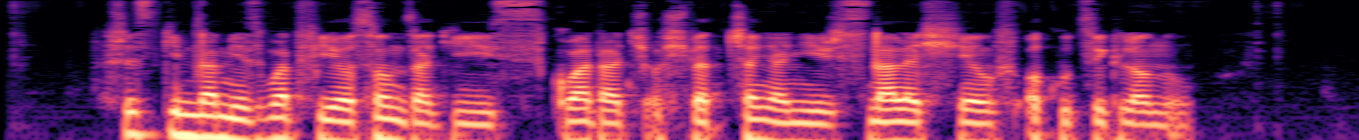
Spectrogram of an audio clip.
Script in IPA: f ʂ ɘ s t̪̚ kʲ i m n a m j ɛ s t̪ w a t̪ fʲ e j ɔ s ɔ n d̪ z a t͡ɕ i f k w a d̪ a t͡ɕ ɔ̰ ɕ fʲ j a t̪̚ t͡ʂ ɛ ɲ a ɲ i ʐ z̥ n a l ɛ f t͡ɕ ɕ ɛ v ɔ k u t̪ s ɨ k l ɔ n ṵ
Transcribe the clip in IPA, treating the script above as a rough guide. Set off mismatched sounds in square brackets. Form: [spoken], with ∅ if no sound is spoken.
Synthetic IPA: f ʂ ɘ s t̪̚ kʲ i m n a m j ɛ s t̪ w a t̪ fʲ e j ɔ s ɔ n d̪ z a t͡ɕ i [s] k w a d̪ a t͡ɕ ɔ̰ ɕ fʲ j a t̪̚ t͡ʂ ɛ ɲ a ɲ i ʐ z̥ n a l ɛ [ɕ] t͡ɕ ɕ ɛ v ɔ k u t̪ s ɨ k l ɔ n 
